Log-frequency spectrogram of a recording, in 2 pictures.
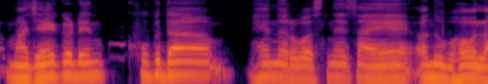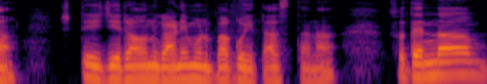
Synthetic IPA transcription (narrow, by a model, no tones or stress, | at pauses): mad͡ʑʱajk̬əɽenkʰuːpd̪aɦenəɾʋəsnesãɦeənubʱəʋla | sʈed͡ʑiɾaunɡaɽ̃im̤əɳpakojt̪aəst̪a̰na̰ | sot̪anːa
